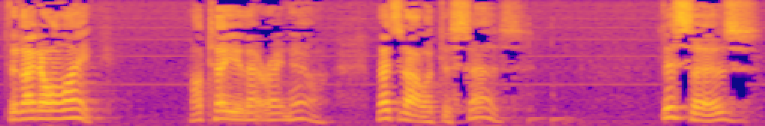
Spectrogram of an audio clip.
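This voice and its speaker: A pastor preaches an expository sermon with anecdotes in a church, staying conversational and joking with the congregation as he tells stories. His voice is a little high, gravelly, and has a breathy edge.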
